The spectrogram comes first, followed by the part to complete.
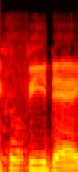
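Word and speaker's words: FIDE: the u.s and and when you say feed a you mean like f-i-d-e you pronounce it it's a little more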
